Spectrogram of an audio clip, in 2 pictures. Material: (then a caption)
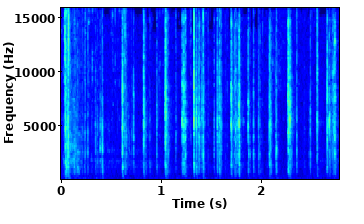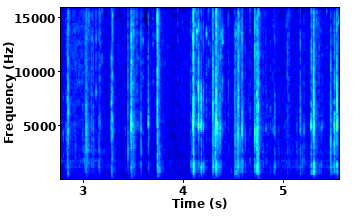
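Faux leather. Long nails tap and scratch quickly across the face and edge of a closed, thin, flat, glossy pink croc-embossed faux leather wallet. The result is a rapid, uneven run of sharp, crisp clicks and dry scratchy crinkling with almost no low end.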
